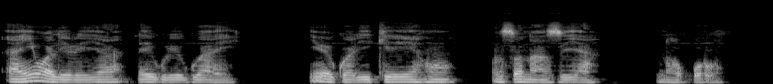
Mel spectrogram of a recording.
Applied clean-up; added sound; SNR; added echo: none; none; none; none.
